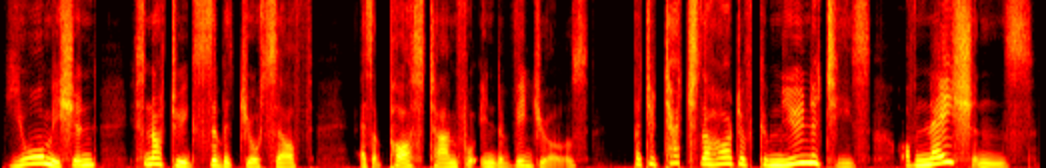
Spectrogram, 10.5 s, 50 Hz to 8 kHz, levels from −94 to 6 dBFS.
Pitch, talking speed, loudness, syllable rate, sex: 220 Hz, 120 wpm, -17 LUFS, 3.9 syllables/s, female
